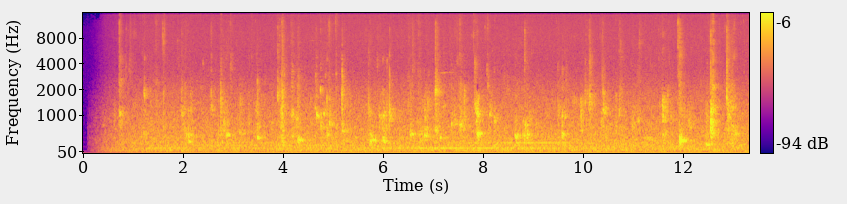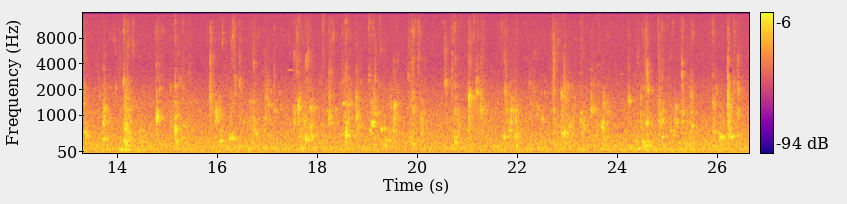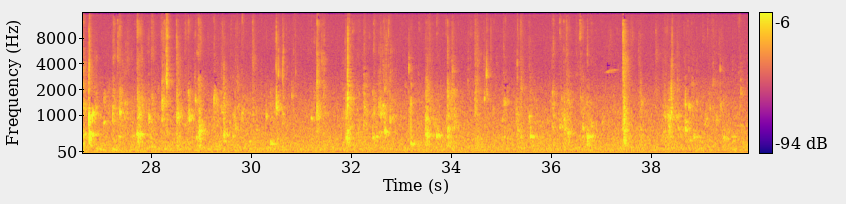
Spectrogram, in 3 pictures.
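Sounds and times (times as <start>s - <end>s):
small sea waves crashing on a boat: 0.4s - 39.9s.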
